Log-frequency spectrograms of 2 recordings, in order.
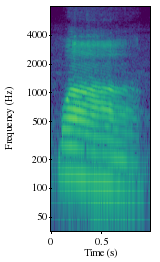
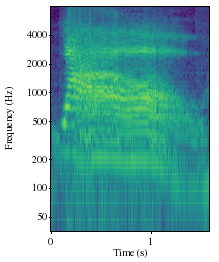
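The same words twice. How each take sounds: First: It is a weak, understated reaction imitating her. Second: It is an exaggerated, over-the-top reaction.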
